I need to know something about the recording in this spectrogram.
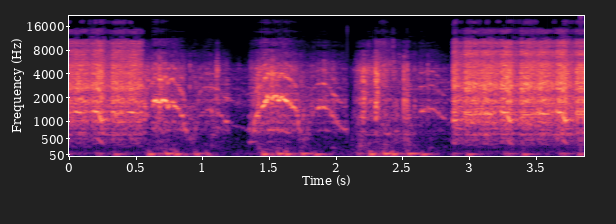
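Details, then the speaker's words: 2006 Can-Am Outlander 400 HO 4x4 ATV sat for years: starter churns in repeated bursts, never fires. Spark confirmed, reserve fuel line dry, pulled plug not wet; owner suspects long hose from tank via petcock and vacuum pump to carburetor slow to deliver. Fuel starvation. "we are getting spark but i don't think we're getting fuel this is the reserve line right here and it's dry there's nothing coming out i don't know what's going on really so it's obviously a fuel issue"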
